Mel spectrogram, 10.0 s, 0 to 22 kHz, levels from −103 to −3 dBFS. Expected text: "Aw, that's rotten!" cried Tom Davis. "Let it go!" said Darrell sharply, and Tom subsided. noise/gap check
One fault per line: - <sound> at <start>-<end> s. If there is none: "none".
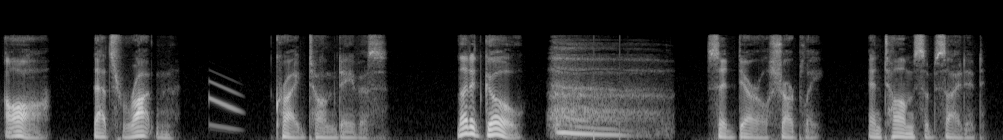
- chirp at 2.1-2.5 s
- sigh at 5.5-6.8 s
